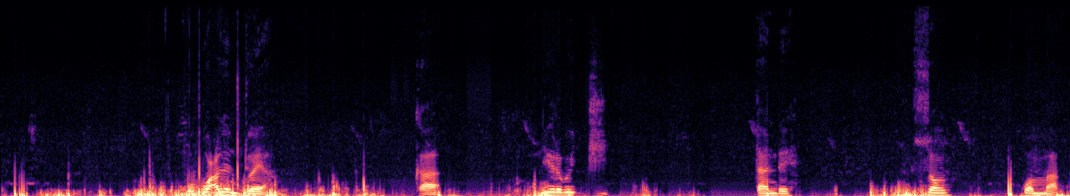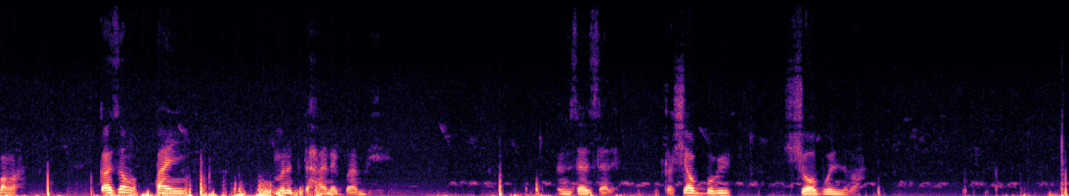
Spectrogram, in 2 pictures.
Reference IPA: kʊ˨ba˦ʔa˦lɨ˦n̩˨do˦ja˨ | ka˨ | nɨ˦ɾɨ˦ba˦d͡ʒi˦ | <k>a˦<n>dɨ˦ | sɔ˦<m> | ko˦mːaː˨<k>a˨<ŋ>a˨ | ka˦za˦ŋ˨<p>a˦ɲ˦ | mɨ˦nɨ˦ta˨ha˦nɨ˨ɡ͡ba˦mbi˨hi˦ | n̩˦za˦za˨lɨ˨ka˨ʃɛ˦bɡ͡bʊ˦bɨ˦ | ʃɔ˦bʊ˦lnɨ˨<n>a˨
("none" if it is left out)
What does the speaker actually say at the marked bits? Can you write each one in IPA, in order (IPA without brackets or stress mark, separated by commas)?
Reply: t, n, ŋ, k͡p, ŋ, p, m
